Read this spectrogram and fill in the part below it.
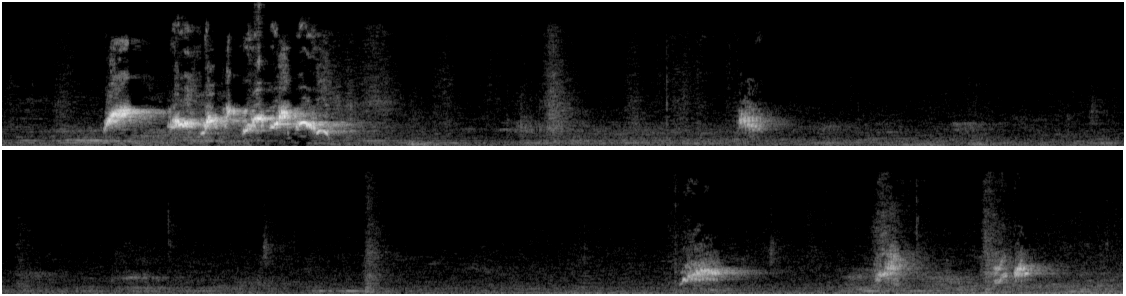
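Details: Red-whiskered bulbul, trapped in Vietnam amid fighting: an opening rush of quick warbled whistles, a lone chirp, long quiet, then three separate bright chirped phrases toward the close.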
